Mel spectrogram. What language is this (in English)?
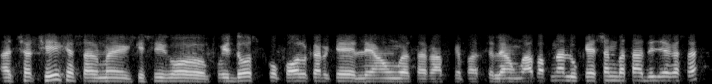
Urdu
